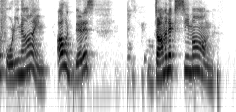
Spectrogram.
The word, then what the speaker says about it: Simon: Oh, it is Dominic Simon. Are we giving it an accent? No, that's how it's pronounced.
